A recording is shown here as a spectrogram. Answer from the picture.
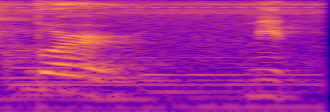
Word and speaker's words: permit: Noun stress on the first syllable. First stress on the second syllable like for the example like okay here's the example I will use permit in a sentence like do you have a permit it's a noun it's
